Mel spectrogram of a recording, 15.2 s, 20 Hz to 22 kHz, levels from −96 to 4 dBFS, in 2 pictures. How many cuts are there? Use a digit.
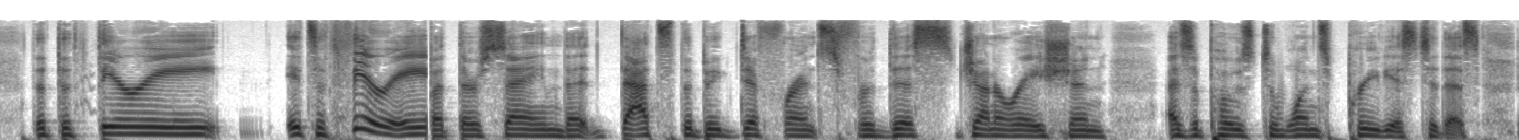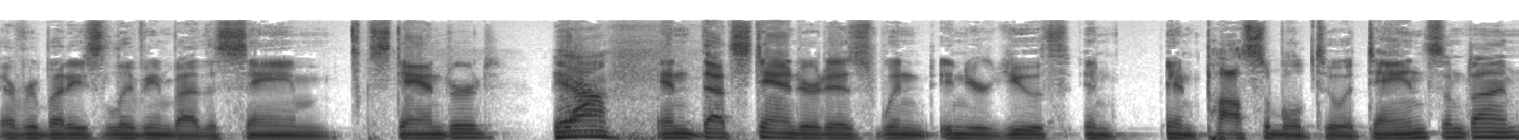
2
